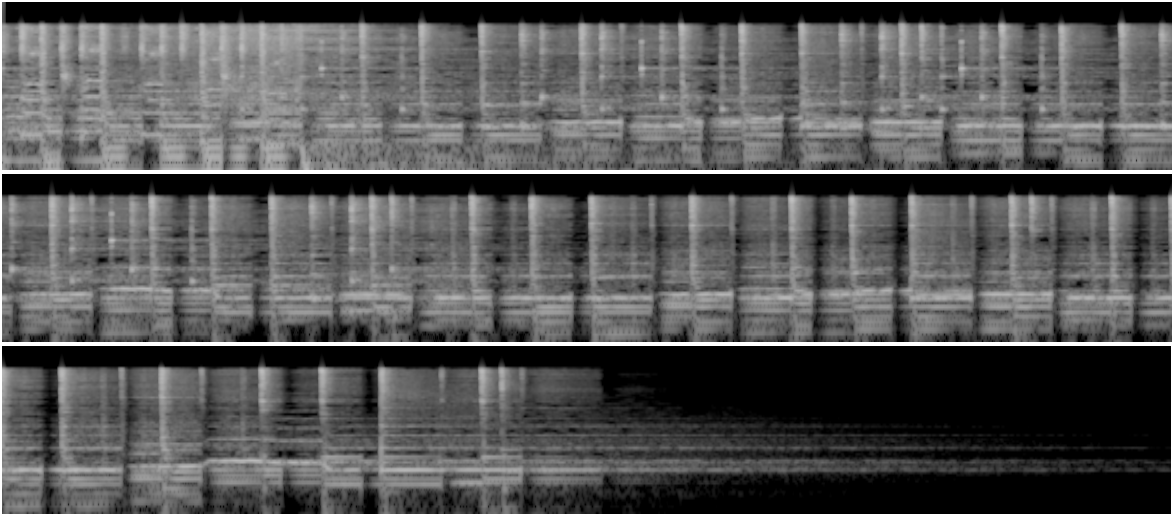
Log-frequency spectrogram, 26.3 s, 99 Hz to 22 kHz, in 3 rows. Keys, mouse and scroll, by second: 0.6-1.3 scroll up 1, 1.3-2.4 scroll down 1, 3.1 click, 4.5 click, 7.8 click, 8.7 click, 14.8 click, 17.1-18.4 scroll down 1, 18.4 click, 18.9-19.5 scroll up 1, 19.5-20.0 scroll down 1, 20.0 click, 23.9-24.3 scroll up 1, 24.6 Escape, 25.1-26.3 scroll up 1.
